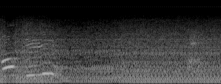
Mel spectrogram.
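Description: Women's voices crying out in sliding, wordless wails over a steady low mechanical hum. The loudest cry comes right at the start.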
